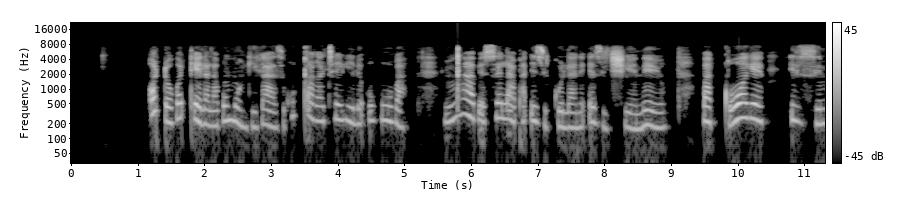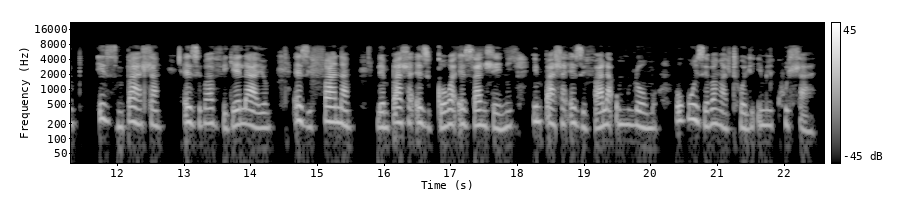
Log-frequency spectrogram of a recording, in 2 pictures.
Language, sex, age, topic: North Ndebele, male, 25-35, health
